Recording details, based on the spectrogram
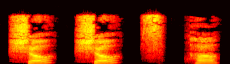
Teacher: जिन व्यंजनों के उच्चारण में वायु मुख से रगड़ खाती है और गर्म होकर बाहर निकलती है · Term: ऊष्म व्यंजन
